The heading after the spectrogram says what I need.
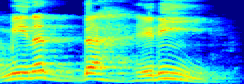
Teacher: salah satu ya kondisi huruf ro tipis adalah ketika dia kasroh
